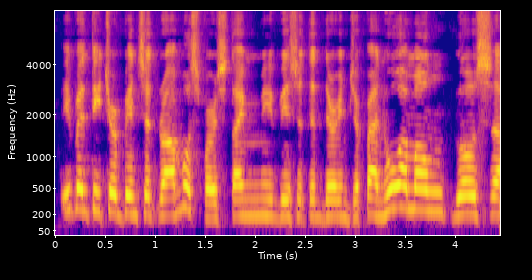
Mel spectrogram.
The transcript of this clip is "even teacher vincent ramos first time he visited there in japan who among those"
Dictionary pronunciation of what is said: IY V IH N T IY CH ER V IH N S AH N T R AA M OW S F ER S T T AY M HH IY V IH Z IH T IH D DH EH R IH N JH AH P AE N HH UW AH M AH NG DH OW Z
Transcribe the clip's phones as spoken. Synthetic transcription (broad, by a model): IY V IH N T IY CH ER B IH N S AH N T R AA M OW S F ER S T T AY M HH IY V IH S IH T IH D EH R IH N JH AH P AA N HH UW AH M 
